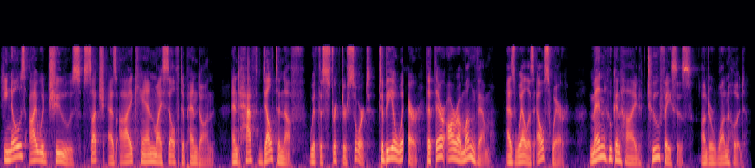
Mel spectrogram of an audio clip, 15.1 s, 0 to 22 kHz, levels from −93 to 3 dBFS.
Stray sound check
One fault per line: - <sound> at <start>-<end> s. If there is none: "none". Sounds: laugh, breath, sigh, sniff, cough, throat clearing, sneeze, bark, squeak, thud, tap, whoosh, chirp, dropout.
- dropout at 8.1-8.2 s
